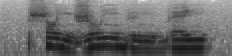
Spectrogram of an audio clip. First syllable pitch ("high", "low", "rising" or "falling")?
falling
